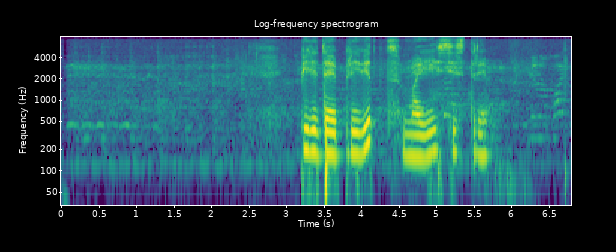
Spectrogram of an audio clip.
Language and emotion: Russian, neutral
